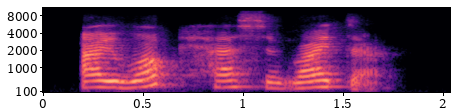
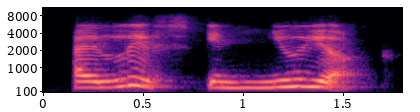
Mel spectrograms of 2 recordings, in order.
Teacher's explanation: the tone used at the end of the sentence is a fall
